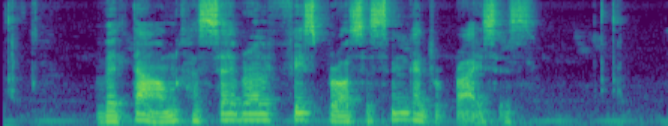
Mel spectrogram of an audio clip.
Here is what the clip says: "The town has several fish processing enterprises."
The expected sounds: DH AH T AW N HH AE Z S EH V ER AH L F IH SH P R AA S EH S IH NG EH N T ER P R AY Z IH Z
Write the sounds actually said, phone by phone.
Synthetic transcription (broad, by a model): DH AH T AW N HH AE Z S EH V ER AH L F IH S P R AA S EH S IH NG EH N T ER P R AY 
